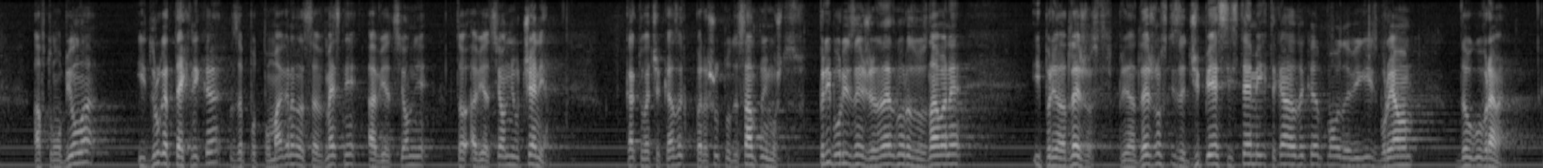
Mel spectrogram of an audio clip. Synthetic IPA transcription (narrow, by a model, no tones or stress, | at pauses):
ɐft̪omobilˠnə | id̪ɾuɡət̪ɛxnikəzɐpot̪̚pomaɡənɛnɐsɐvmɛsni | vit̪ɔnːi | ʔɐviɐt̪siɔnːiut͡ʃɛniə̰ | kak̚t̪ovɛt͡ʃɛkazəxpɐɾɐʃut̪nod̪ɛsant̪noimuʃt̪ɛ̥st̪vo̥pɾiboɾizɐinʒɛnɛɾnoɾɐzoznavɐnɛ | ipɾinɐd̪lɛʒnost̪i̥pɾinɐd̪lɛʒnost̪izɐd͡ʒipiɛsːist̪ɛmiːt̪ɐkant̪at̪əkəmɔɡəd̪ɐviɡiːzbɾojavɐm | d̪ɤlˠɡovɾɛmɛ̰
